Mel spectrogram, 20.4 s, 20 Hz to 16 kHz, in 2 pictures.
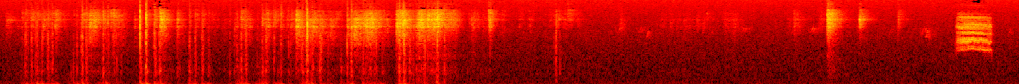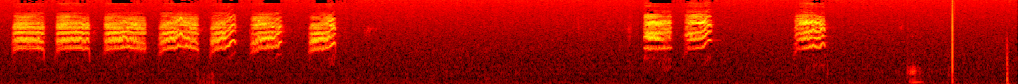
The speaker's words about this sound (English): This is bird 649.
